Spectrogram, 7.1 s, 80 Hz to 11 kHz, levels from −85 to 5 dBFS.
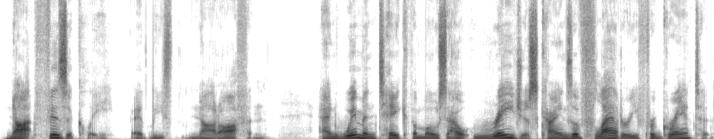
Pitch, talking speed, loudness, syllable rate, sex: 130 Hz, 125 wpm, -19 LUFS, 4.3 syllables/s, male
